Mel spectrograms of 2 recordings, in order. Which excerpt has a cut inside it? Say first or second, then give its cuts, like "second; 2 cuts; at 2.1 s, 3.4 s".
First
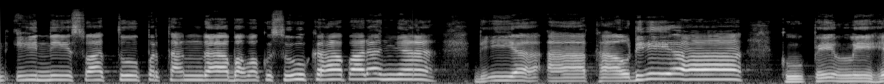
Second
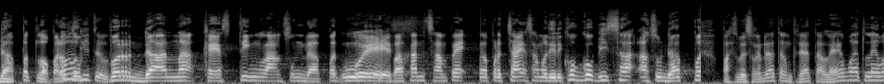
second; 2 cuts; at 4.7 s, 7.1 s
